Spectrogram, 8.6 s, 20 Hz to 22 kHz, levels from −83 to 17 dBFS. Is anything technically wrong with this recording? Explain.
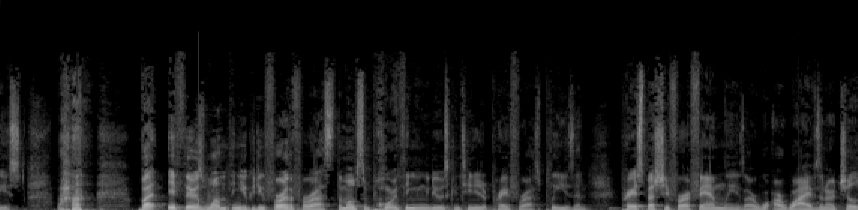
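Yes. Overlap between stream segments occurs at 1.98 s and 7.98 s, at boundaries of 2-second segments. Adjacent segments' timestamps overlap, so the player discards speech that was never duplicated, about 19 ms and 6 ms. The waveform jumps, heard as a brief click or skip.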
